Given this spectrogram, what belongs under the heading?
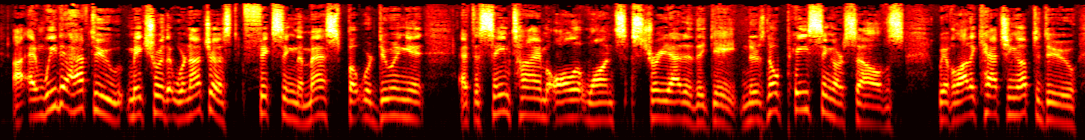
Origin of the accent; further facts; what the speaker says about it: New York, United States; I'm a New Yorker, as you well know, Brian.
